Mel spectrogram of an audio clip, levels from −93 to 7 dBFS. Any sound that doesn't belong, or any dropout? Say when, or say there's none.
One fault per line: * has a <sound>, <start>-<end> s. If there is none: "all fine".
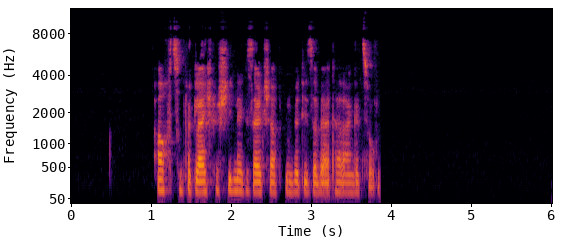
all fine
